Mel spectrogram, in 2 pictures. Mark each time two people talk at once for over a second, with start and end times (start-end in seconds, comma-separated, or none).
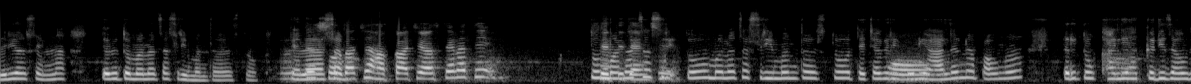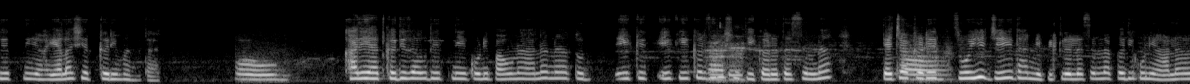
none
